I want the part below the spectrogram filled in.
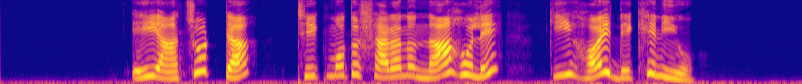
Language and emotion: Bengali, angry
